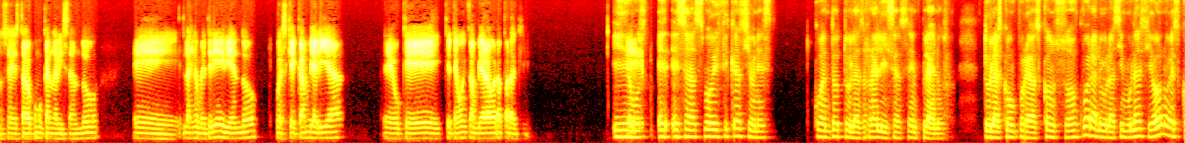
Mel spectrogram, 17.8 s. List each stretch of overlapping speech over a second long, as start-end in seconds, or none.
none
